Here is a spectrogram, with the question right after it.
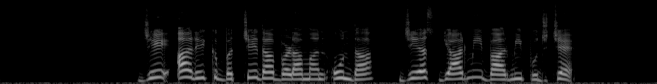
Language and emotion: Dogri, neutral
